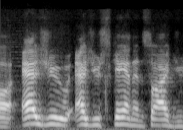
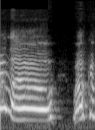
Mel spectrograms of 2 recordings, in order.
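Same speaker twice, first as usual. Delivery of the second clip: over-eager, overexcited, very high and loud voice; 12 semitones higher, 6 dB louder than usual. Narrating a scene, the speaker voices the barista greeting customers: overly excitable barista voice. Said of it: "the overly excitable barista, she says".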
